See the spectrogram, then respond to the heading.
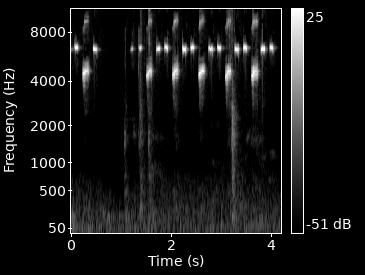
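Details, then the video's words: Canary used as a song tutor for young birds: crisp high chirps repeated about four times a second, alternating two pitches in a bouncy pattern, with a brief pause near the start. "Canary how to sing listen and teach young Canary for Canary Education"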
